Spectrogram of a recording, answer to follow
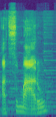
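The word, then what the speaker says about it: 集まる: Yeah, after that we have the verb atsumaru. Atsumaru, actually we check its accent. We have found it before, but I'm forgetting. No, okay, it was correct, accented.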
